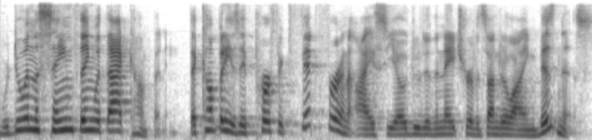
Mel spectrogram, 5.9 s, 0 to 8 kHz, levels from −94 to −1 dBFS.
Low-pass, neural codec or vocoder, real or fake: 7.2 kHz; none; real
